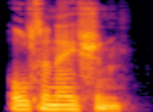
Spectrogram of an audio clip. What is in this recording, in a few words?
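"alternation", British English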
